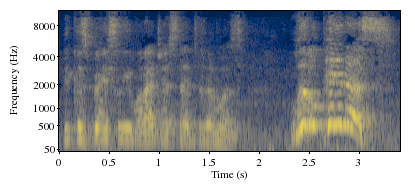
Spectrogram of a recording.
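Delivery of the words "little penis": high, loud, slow; mock emphatic. Shown as a demonstration. Telling what the toast meant, high and loud. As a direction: punch it out. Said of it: "That's what chin chin means".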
